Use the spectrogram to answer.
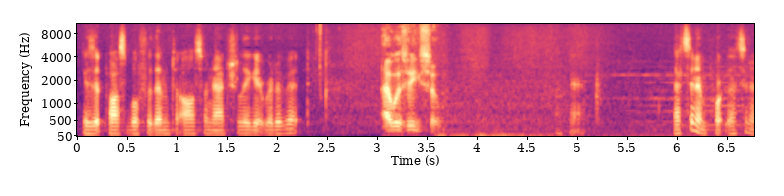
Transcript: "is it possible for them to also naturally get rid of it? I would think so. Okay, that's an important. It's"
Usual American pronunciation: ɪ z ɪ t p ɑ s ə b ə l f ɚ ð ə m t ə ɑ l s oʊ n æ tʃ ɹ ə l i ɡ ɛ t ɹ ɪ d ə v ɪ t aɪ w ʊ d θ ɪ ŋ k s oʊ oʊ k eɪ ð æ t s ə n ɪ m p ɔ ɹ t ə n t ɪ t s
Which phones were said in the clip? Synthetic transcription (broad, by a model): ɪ z ɪ t p ɑ s ə b l f ɚ ð ə m t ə ɑ l s oʊ n æ tʃ ɹ l i ɡ ɛ t ɹ ɪ d ə v ɪ t aɪ w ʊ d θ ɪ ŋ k s oʊ oʊ k eɪ ð æ t s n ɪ m p ɔ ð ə t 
